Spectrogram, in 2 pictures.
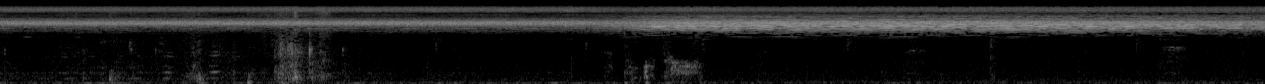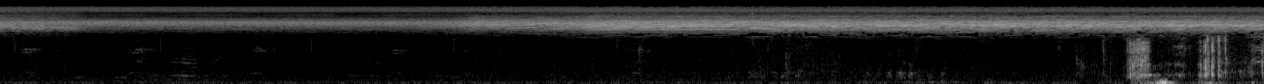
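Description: Steady, high-pitched chorus of forest insects. It grows louder about six seconds in, eases off in the middle, and swells again near the end.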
